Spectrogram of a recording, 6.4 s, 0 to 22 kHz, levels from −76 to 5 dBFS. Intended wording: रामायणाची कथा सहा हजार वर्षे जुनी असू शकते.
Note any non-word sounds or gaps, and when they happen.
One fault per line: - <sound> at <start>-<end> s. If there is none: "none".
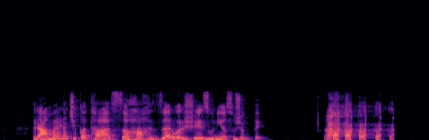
- laugh at 4.7-5.9 s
